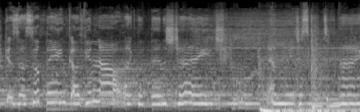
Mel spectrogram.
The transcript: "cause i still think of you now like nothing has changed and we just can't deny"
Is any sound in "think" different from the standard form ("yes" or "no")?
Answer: no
